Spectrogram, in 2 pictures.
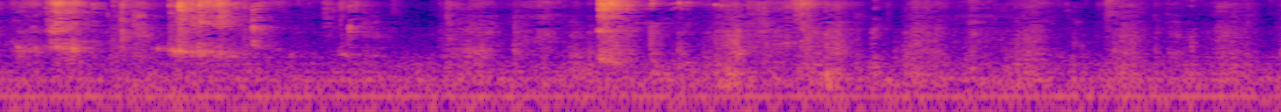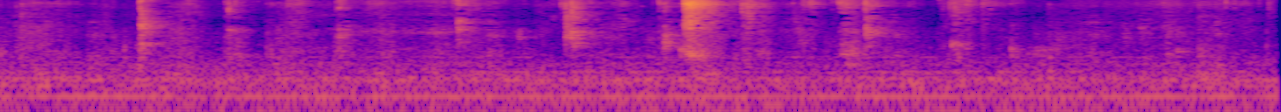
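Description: Close-miked crunching of tortilla chips being bitten and chewed, in irregular sharp crunches. The loudest crunches come in the first second or so, about three seconds in, and again about ten seconds in.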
